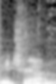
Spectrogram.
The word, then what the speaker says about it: Patreon: Well, like Well, it's think of the word patron. yeah, Right. And Patreon.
